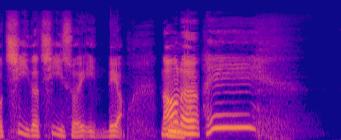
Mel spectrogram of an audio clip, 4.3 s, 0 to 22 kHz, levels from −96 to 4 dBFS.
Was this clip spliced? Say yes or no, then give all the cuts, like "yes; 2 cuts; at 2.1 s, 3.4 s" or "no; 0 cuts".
yes; 1 cut; at 2.5 s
